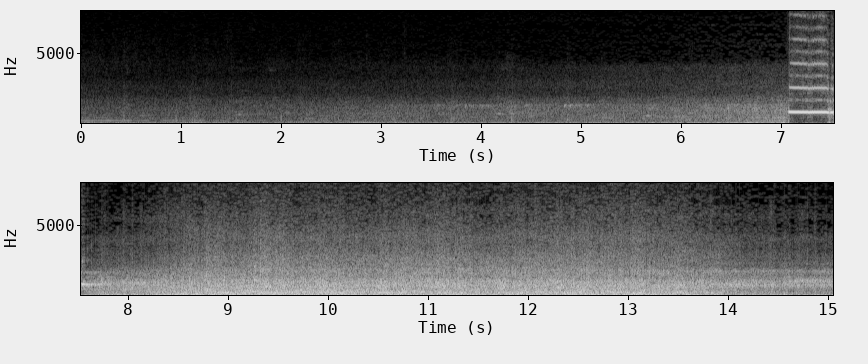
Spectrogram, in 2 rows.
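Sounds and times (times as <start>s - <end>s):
passenger train passing at speed: 0.0s - 15.0s
wind buffeting microphone: 6.2s - 15.0s
locomotive horn blast: 7.0s - 7.9s.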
